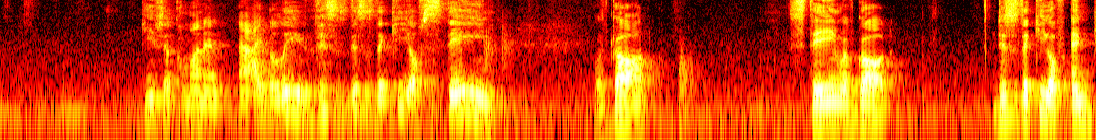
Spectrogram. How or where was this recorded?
large echoing room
